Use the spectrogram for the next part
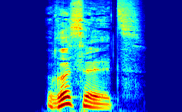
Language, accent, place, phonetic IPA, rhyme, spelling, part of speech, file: German, Germany, Berlin, [ˈʁʏsl̩s], -ʏsl̩s, Rüssels, noun, De-Rüssels.ogg
- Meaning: genitive singular of Rüssel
